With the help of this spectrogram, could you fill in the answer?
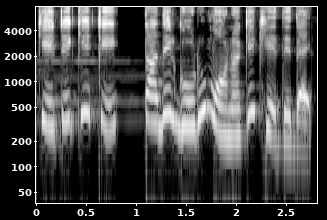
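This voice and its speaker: A woman's voice: high-pitched, very animated, normal speed, darkish tone, faint music behind. A woman reading scripted narration for a children's fairy-tale cartoon.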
